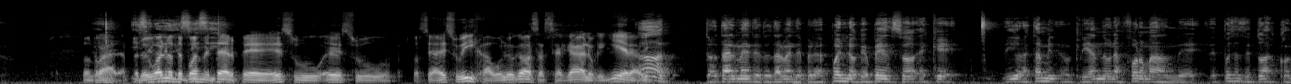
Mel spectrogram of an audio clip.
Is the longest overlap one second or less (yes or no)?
no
